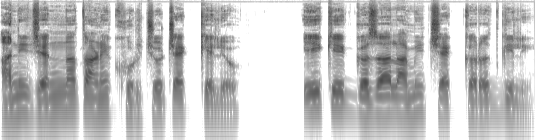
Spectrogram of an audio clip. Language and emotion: Goan Konkani, neutral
